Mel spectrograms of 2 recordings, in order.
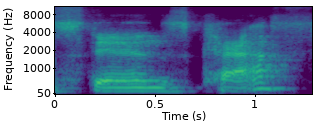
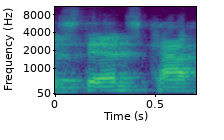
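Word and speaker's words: Stan's Cafe: in uh England called Stan's calf it's spelled the way that you would say Cafe but in England you call it a calf and so yeah stance calf has this really interesting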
